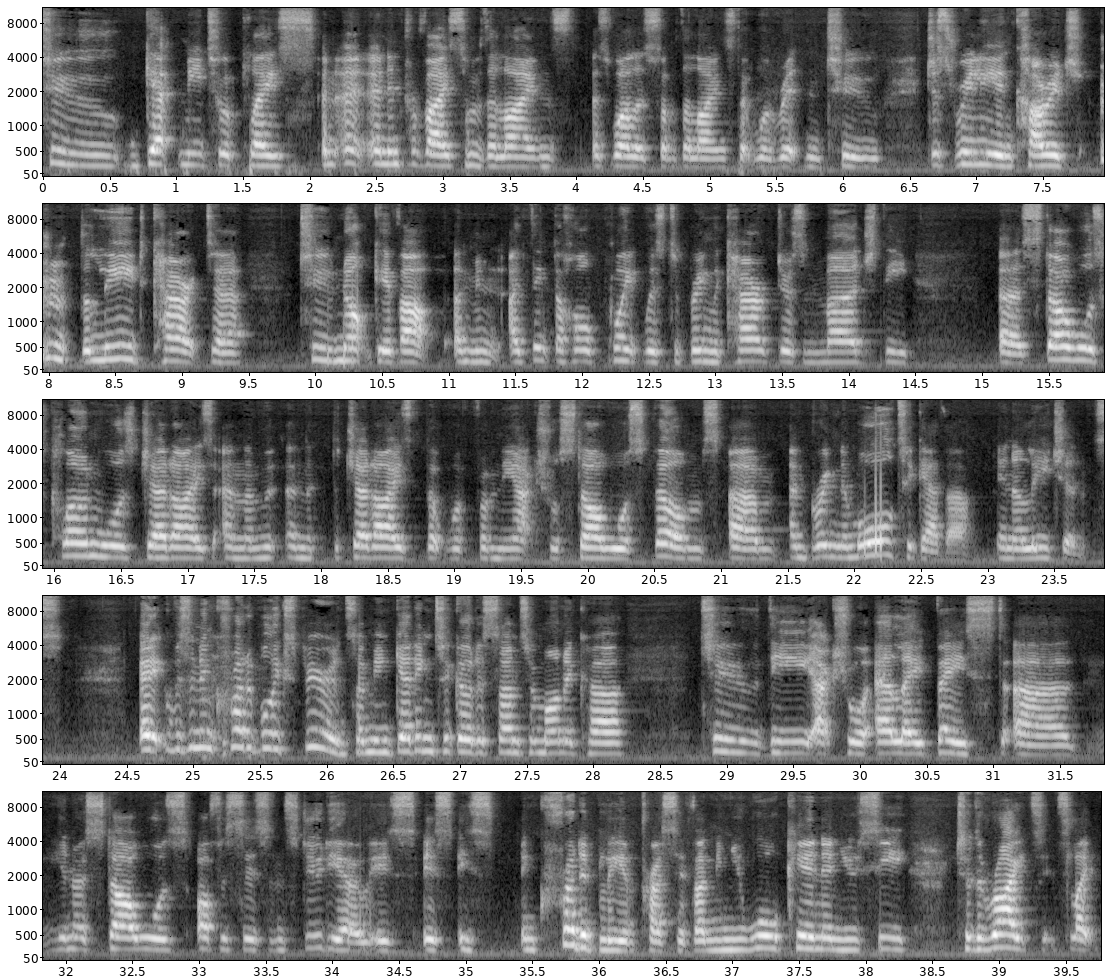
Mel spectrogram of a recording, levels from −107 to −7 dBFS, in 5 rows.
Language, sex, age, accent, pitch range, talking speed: English, female, 40-59, British, 200-245 Hz, 180 wpm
